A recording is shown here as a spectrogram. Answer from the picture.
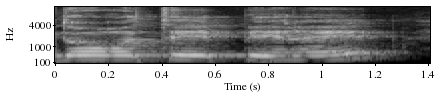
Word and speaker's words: Dorothee Perret: Well, I started it by saying Dope Press because my name is Dorothee Perret. Mm-hmm. And it's the two. In French, you say Dorothee Perret, and so it was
